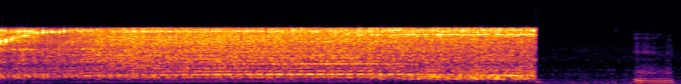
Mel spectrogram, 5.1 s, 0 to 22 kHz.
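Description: A power grinder runs steadily and loudly for about four seconds on a Honda CX500 cafe racer project, a dense rasping whine that cuts off abruptly, followed by a brief low mechanical sound.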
